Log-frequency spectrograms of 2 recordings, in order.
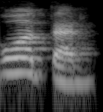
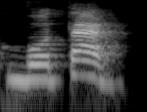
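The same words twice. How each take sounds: First: The stress is on the first syllable. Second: The stress is on the second syllable. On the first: The speaker calls it wrong. "no digo votar" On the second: The speaker calls it right. "el mayor acento está sobre la A de la segunda sílaba"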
